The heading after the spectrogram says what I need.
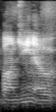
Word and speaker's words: Bongino: the beginning, why would he ever appoint Dan Bongino?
